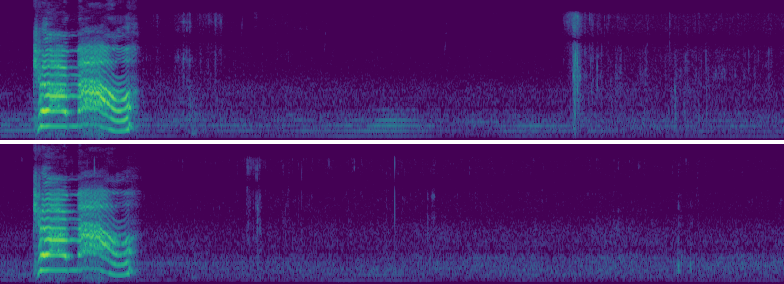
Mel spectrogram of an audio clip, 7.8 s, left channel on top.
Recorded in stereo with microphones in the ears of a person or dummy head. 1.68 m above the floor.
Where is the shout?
5° left (ahead or behind), 0.8 m; by 1.4 s 45° left (ahead or behind), 0.5 m.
